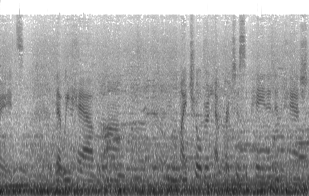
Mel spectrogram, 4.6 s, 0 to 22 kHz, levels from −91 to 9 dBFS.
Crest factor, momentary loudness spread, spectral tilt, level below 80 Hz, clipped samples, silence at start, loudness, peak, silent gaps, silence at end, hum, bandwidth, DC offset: 12 dB; 2 LU; -6.5 dB/octave; -20 dBFS; under 0.1%; 0 s; -12 LUFS; 0 dBFS; none; 0 s; 60 Hz at -20 dBFS; 16 kHz; 0.3%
